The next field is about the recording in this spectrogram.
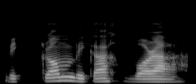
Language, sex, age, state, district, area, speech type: Assamese, male, 30-45, Assam, Biswanath, rural, spontaneous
